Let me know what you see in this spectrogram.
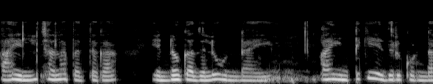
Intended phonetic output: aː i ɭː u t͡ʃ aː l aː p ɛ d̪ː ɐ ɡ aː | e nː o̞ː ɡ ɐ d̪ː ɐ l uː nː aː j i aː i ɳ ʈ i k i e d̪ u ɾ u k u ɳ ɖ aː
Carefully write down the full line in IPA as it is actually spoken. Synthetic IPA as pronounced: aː i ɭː u t͡ʃ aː l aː p ɛ d̪ː ɐ ɡ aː | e nː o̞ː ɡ ɐ d̪ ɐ l uː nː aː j i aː i ɳ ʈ i k i e d̪ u ɾ u k u ɳ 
